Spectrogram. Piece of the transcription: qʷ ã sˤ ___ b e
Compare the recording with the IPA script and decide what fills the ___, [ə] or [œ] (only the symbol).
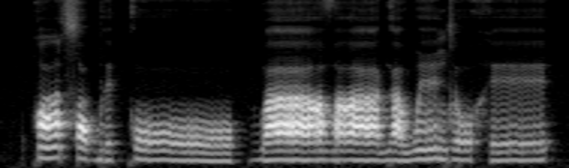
œ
